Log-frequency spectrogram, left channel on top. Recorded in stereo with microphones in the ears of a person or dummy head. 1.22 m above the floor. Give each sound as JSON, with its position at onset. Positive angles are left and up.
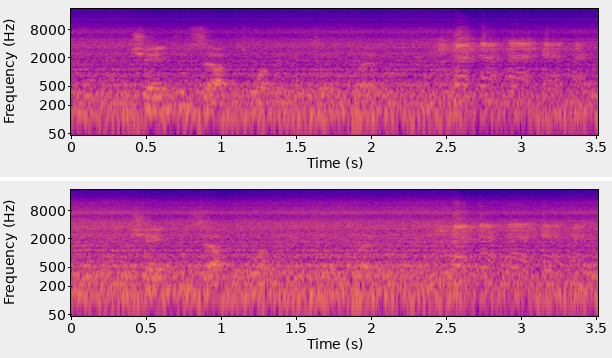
{"t": 0.3, "sound": "a man speaking", "side_deg": -15, "distance_m": 4.0}
{"t": 2.4, "sound": "laughter", "side_deg": -40, "distance_m": 4.5}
